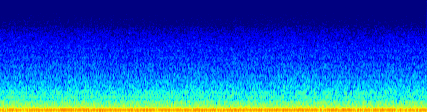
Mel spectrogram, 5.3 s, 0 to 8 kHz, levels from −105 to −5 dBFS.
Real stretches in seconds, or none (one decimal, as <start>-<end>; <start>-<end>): 0.0-5.3

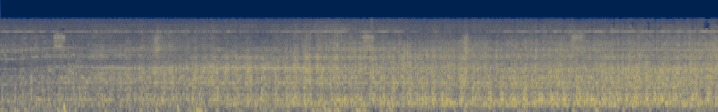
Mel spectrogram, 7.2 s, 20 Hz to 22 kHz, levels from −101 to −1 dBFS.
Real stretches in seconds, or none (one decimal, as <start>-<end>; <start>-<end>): 0.0-0.9; 2.8-4.3; 4.9-5.4; 6.1-7.2

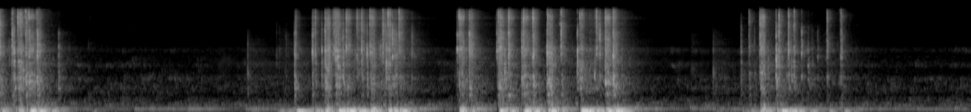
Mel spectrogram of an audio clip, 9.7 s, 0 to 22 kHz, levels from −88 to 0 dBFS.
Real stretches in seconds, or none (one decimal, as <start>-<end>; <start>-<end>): 0.0-2.1; 5.4-5.9; 7.5-9.7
